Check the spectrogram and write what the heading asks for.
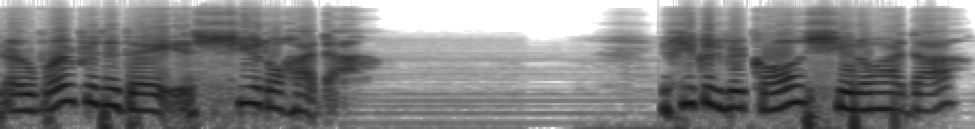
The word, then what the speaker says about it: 싫어하다: it can be conjugated how do you write shirohada in hangout this composed of four syllables but the first syllable what it is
